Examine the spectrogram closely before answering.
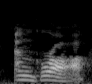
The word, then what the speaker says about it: Ingres: artist that he studied that is jean dominic and grah um and i might have messed up my french right there but it's spelled i-n-g-r-e-s is his last name told day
